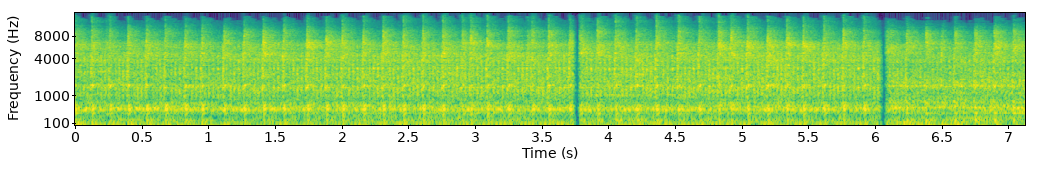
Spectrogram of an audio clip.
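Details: Husqvarna TE 300 TPI two-stroke, kickstarted with the cold start on after the fuel pump filter was replaced: fast, even popping holds steady at idle with only a couple of brief dips. It is running normally.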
